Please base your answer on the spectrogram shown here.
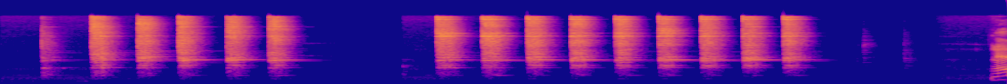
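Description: An old Craftsman manual impact screwdriver is struck by a hammer in two sharp, evenly spaced bursts of metallic blows, five and then about nine, close and loud, followed by a few faint clicks.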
